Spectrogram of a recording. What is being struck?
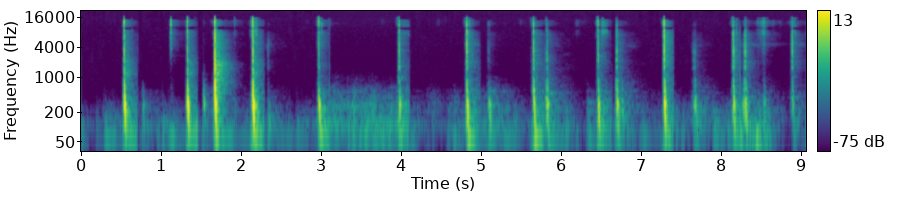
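Resin diamond painting drills on adhesive canvas.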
